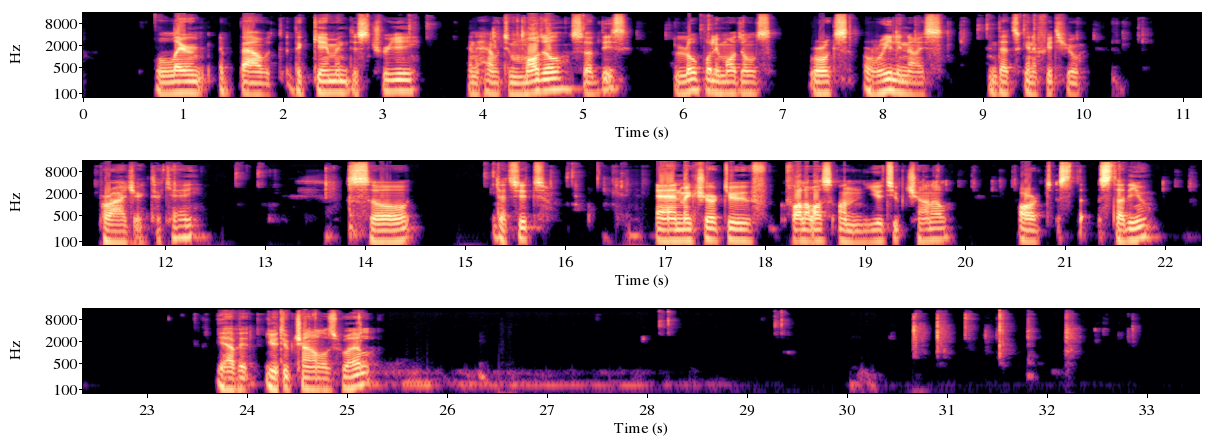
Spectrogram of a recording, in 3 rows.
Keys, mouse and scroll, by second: 3.5 click, 4.4 g, 5.4 Tab, 5.6 scroll down 1, 5.8 middle click, 6.2 scroll up 1, 6.5 click, 6.7 Tab, 7.7-8.2 scroll down 3, 7.9 Tab, 8.4 shift+middle click, 8.7 scroll up 2, 8.9 shift+middle click, 9.2 click, 9.7 click, 9.9 Tab, 10.2 middle click, 10.4 scroll up 1, 10.7-13.0 shift+middle drag, 13.0 click, 13.9 g, 15.6 Tab, 15.8 scroll down 2, 16.1 middle click, 16.3 click, 16.6 scroll up 1, 16.8-19.6 shift+middle drag, 19.6 scroll down 2, 19.9 middle click, 20.5 scroll up 2, 20.7-22.1 shift+middle drag, 22.1-22.4 scroll down 1, 22.4-23.6 shift+middle drag, 23.6 scroll down 1, 23.9 middle click, 24.1-24.4 scroll up 1, 24.4 shift+middle click, 24.8 scroll down 1, 25.0 middle click, 25.4 scroll down 1, 25.7-28.6 scroll up 2.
